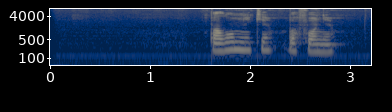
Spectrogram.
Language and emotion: Russian, neutral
